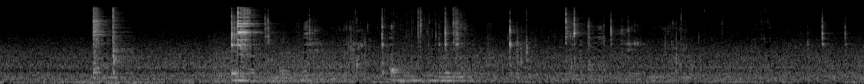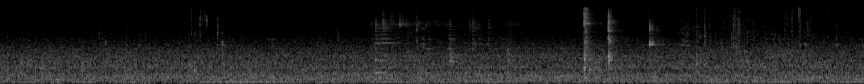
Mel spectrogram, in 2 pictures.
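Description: Wire-mesh spider strainer clinking and scraping against a metal pot while scooping drained boiled rice out of its water, in a few sharp metal knocks: the loudest about two and a half seconds in, a cluster just after, and a couple more near the end.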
